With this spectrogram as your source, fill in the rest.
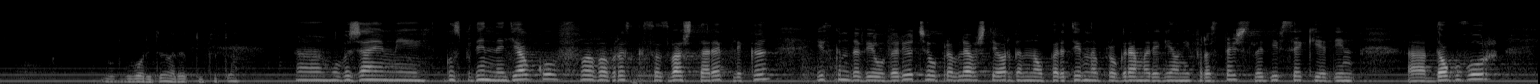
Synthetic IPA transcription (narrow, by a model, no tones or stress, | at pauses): d̪ɐod̪ɡovɔɾit̪ɛnɐɾɛplikət̪ə | ʊvɐʒaɛmiɡospod̪inːɛd̪ʲalˠkofvəvɾɤskə̥səzvaʃə̥t̪əɾɛplʲikə | iskəmd̪ɐviʊvɛɾʲət͡ʃɛʊpɾɐvlʲavəʃt̪iɔɾɡənːɐopɛɾɐt̪ivnəpɾoɡɾaməɾɛɡʲiɔnifɾɐst̪ɛʃslɛd̪ifsɛkiɛd̪in | d̪ɔɡovoɾ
